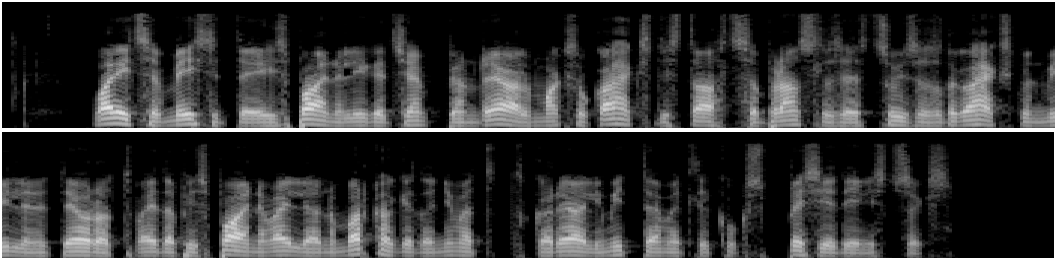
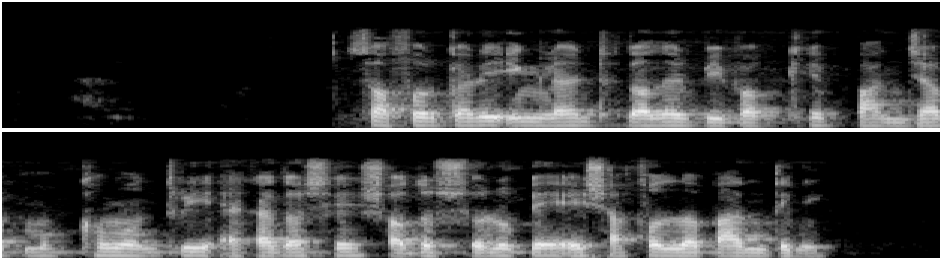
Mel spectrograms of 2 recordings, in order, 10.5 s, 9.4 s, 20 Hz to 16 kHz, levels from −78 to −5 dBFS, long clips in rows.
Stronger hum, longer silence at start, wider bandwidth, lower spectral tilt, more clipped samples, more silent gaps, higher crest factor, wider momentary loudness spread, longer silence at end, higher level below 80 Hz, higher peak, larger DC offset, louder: neither; second, 0.45 s vs 1.75 s; first, 11.5 kHz vs 7.4 kHz; about the same, -5 dB/octave vs -5 dB/octave; neither; neither; about the same, 22 dB vs 18 dB; first, 12 LU vs 7 LU; about the same, 0.55 s vs 0.55 s; second, -54 dBFS vs -48 dBFS; about the same, -4 dBFS vs -2 dBFS; neither; second, -25 LUFS vs -18 LUFS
